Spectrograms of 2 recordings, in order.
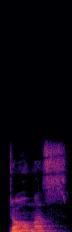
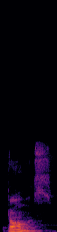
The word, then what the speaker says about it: Thomas: they tend to pronounce thomas so i have come across people introducing themselves to me um well i am mr thomas or my name is thomas no h is silent thomas now another example h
